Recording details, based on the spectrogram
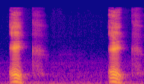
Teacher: that ch has to have a strong k sound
